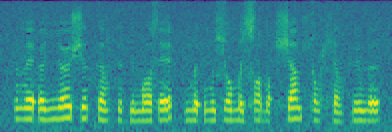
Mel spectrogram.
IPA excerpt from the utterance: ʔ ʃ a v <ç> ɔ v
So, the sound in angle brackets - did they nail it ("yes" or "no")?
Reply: yes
